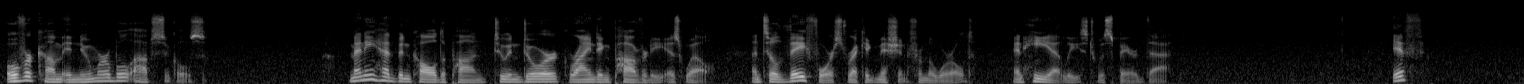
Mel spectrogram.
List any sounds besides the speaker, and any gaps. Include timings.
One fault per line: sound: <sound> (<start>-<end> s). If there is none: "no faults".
no faults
